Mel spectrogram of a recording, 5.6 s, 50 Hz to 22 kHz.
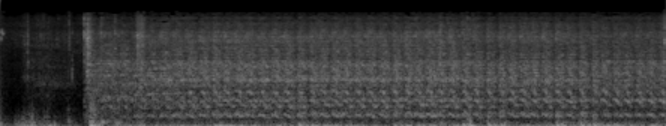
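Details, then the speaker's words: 7.3 IDI diesel: the starter spins it steadily for five seconds with even compression pulses, but it never catches because the injection pump was not hooked back up, so no fuel reaches it. "did I not hook the injection pump back up oh the sh underneath this pedal didn't hook the injection pump back up"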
